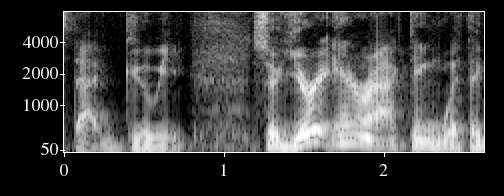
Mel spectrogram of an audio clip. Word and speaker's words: GUI: a graphical user interface or really call it guey for short even though it's GUI we pronounce that guoy so you're interacting with a guey on most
